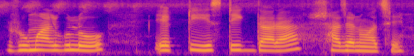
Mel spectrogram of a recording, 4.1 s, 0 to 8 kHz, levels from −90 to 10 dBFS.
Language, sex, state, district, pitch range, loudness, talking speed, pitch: Bengali, female, West Bengal, Alipurduar, 205-230 Hz, -15 LUFS, 85 wpm, 215 Hz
